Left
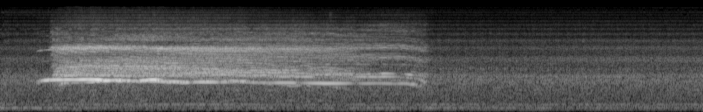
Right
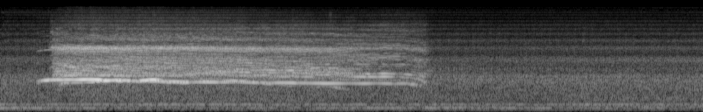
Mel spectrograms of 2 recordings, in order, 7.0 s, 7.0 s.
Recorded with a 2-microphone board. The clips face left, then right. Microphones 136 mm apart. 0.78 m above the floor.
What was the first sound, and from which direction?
A scream, 5° left (ahead or behind).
